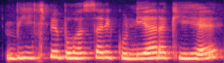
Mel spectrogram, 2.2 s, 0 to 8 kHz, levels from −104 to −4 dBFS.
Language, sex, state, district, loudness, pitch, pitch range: Hindi, female, Maharashtra, Chandrapur, -14 LUFS, 250 Hz, 240-265 Hz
